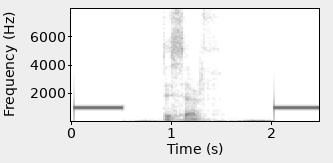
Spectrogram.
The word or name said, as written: diserth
